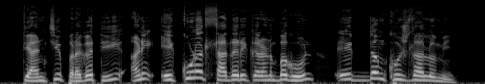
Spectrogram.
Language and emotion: Marathi, happy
